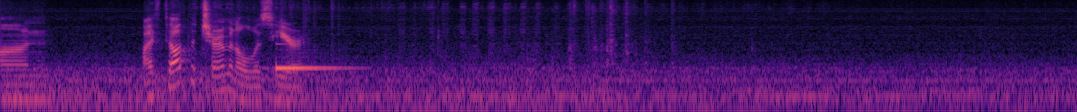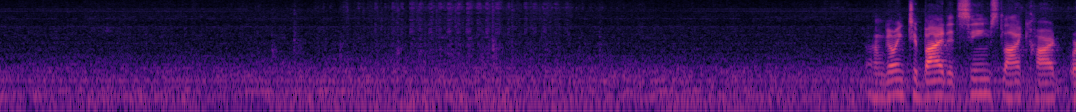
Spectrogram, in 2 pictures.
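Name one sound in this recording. Turboprop engines hum steadily as an aircraft rolls along a runway.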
